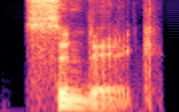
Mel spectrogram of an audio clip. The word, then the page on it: syndic: British English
